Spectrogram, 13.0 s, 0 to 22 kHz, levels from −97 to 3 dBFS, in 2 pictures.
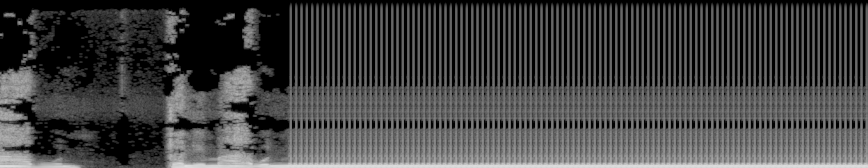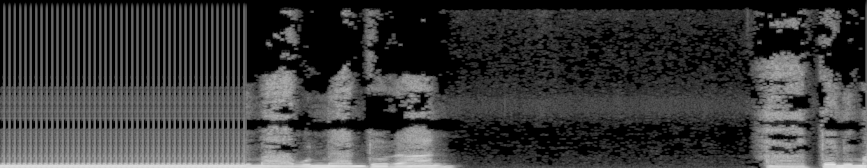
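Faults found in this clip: Swirly, hollow, smeared speech with blurred attacks throughout; likely generation loss from around ten MP3 re-encodes, fitting a 64 kbit/s chain. Worse than one pass would leave.

System hang loop, 2.19 to 8.36 s: a 40 ms slice repeats exactly, giving a steady 25 Hz buzz. Frozen host, ring buffer cycling. Identical repeats, unlike a jitter-buffer stutter.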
